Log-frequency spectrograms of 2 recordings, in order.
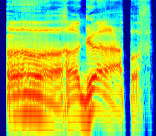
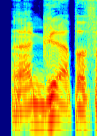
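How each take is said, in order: First: Put-on high, loud drunken greeting; slurring drunk man calling out. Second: Put-on slow, drunk, each syllable careful. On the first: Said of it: "раздался пьяный голос Орлова". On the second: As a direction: spell out each sound like a drunk. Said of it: "Тщательно выговаривая каждый слог". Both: A narrator's reading.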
